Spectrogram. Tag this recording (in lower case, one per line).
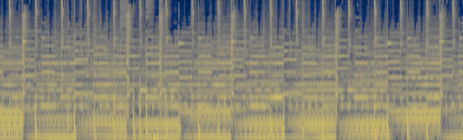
music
